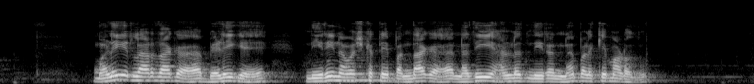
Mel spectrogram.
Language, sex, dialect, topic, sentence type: Kannada, male, Dharwad Kannada, agriculture, statement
